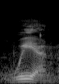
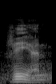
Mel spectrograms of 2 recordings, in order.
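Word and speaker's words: Wiaan: Vian, or Wian, but it is Vian. With he pronounces it, or his mum pronounces it, his parents, with a V.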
